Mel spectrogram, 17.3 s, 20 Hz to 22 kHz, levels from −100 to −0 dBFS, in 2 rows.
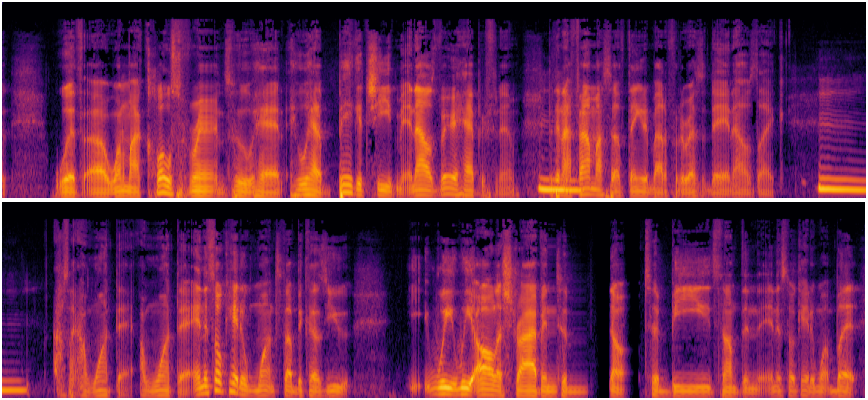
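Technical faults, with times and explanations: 1.99–2.20 s, burst of packet loss: A short run of consecutive packets failed to arrive in time, just after "one of my close". The receiver bridged the hole by extending the last stretch of speech for about 113 ms and fading it down, so a smeared, held sound replaces roughly 120 ms of real audio. Speech then picks up again at "who had who had", with the missing portion simply skipped over.
14.12–15.15 s, repeated packet loss (robotic sound): Packets went missing four separate times in quick succession, starting after "we all are striving". Each hole, the longest about 170 ms, was papered over by repeating and decaying the preceding sound, so synthetic fill makes up about 57% of this second-long stretch. Roughly 540 ms of genuine speech is lost, leaving choppy fragments until "be something".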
